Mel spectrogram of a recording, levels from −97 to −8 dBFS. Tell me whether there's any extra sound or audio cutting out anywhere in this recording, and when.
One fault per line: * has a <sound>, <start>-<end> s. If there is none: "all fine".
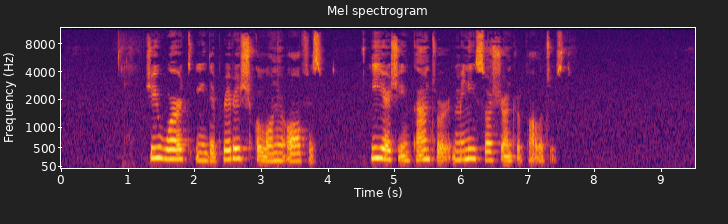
all fine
